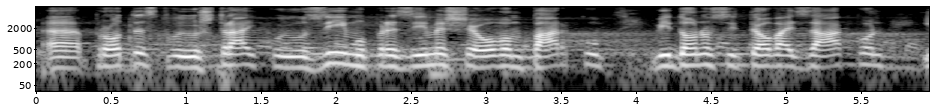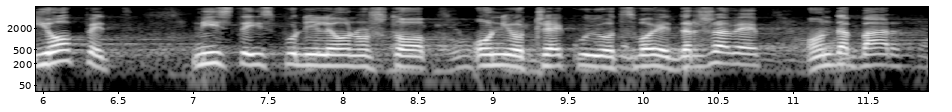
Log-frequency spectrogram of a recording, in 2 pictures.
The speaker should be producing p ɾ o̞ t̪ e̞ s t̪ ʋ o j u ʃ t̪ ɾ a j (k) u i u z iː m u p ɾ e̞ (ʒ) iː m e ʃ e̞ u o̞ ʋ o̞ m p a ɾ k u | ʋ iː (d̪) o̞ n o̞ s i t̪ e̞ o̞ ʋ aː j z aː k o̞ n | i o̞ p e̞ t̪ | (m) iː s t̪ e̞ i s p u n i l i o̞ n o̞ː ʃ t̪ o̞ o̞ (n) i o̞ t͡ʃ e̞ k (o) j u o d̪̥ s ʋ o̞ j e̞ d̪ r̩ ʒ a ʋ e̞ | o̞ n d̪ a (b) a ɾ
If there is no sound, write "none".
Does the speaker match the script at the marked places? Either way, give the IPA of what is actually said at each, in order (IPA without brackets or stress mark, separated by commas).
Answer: k, z, d̪, n, n, u, b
